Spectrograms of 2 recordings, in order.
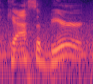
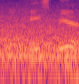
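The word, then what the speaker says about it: Casebeer: said, by the way, his last name is said like a case of beer. Case beer.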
